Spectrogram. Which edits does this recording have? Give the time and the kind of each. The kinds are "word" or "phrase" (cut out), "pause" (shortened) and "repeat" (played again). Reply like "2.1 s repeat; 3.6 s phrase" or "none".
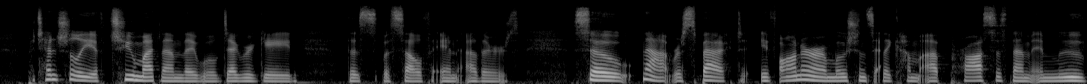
1.0 s word; 1.6 s word; 3.8 s word; 6.4 s word; 7.8 s word; 8.8 s word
